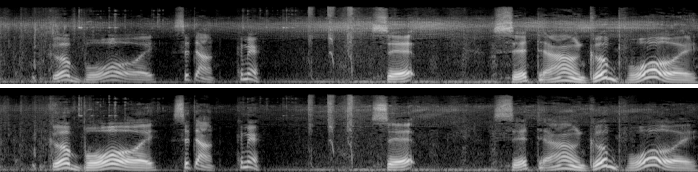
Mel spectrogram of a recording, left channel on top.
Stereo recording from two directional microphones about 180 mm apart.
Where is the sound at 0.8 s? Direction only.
50° right (ahead or behind); by 2.6 s 25° right (ahead or behind).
